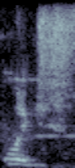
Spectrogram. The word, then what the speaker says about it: UFRGS: O F é mudo. Tá. Né? Então, é URGS.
